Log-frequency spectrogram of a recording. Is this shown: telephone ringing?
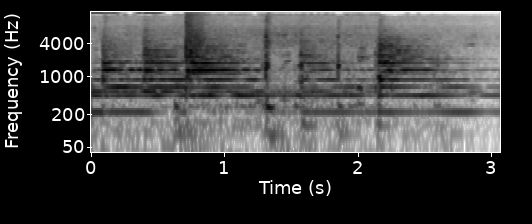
no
